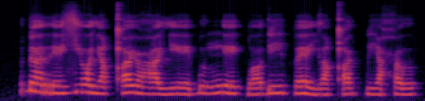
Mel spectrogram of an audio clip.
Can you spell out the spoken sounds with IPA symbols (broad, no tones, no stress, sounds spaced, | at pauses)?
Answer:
ɗ ɐ r e zʲ ɔ lʲ ɐ qʼ y ʕ ɐ lʲ e ɓ ʊ ŋ e ɡ͡b ɔ ɗ i p ɛ j ɤ qʼ y k͡p i ħ ʊ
